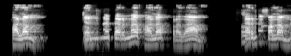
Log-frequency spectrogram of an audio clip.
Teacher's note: In the case of Sanskrit, there's no fa. It is pronounced as pa.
